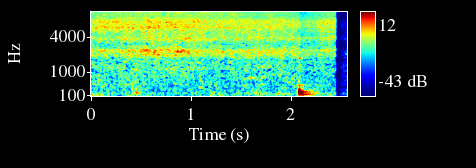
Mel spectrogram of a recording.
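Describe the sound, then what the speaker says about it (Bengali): A steady close sizzle of spices frying in a pan continues, then a short splash and gush as water is poured in near the end, followed by an abrupt cut. "এবার পরিমাণ মতো জল দিয়ে দিতে হবে।"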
